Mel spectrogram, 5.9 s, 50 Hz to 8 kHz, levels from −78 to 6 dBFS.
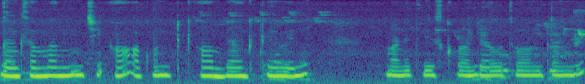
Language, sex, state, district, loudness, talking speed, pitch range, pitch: Telugu, male, Andhra Pradesh, Guntur, -12 LUFS, 135 wpm, 230-275 Hz, 255 Hz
